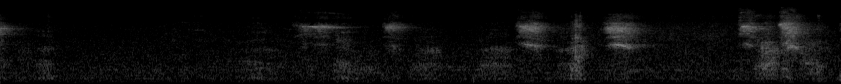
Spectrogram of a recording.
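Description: A monkey gives thin, high squeaks and short shrill bursts, repeated in uneven clusters.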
